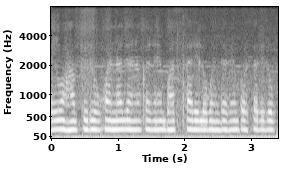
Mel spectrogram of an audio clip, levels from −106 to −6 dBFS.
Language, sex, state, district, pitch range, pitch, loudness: Hindi, female, Punjab, Kapurthala, 200-210 Hz, 205 Hz, -12 LUFS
